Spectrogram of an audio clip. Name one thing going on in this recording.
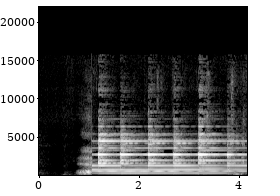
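A large bell rings loudly and keeps ringing.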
